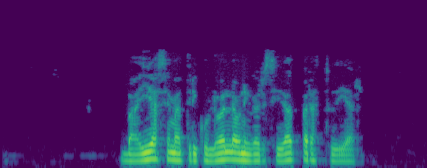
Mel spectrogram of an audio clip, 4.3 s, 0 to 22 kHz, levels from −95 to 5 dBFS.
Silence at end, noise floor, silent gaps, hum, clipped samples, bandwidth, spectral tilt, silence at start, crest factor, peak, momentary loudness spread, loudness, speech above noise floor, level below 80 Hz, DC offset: 0.75 s; -83 dBFS; none; none; under 0.1%; 7.2 kHz; -8.5 dB/octave; 1.2 s; 18 dB; -4 dBFS; 13 LU; -20 LUFS; 64 dB; -60 dBFS; under 0.1%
